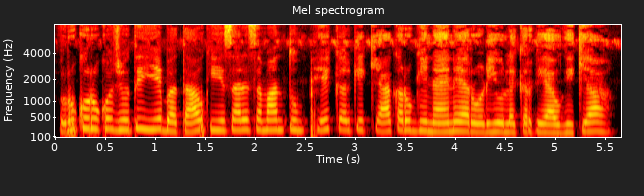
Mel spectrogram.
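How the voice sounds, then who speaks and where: A woman's voice: medium pitch, level tone, a little fast, warm tone, no room sound, studio quality, natural voice. A woman voicing an impatient young husband in a cartoon story, firing off demanding questions. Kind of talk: Hindi cartoon story voice acting.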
